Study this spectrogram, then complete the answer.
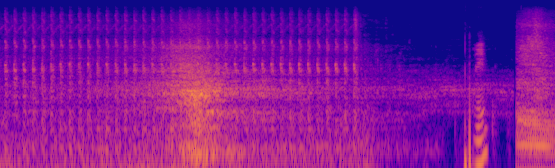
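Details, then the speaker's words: Self-built motorhome, engine hot; fast even cranking for about five seconds without catching, then stops; recurring hot no-start, starter motor suspected. "शायद मुझे starter motor को फिर से चालू करना होगा। यह फिर से हो रहा है,"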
